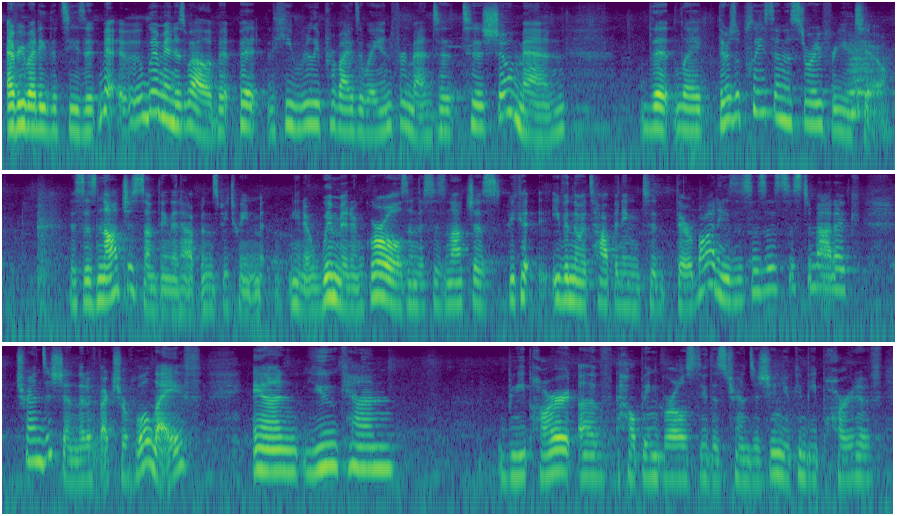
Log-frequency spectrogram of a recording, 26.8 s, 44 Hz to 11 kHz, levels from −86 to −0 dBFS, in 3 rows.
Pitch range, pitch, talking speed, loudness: 145-195 Hz, 165 Hz, 190 wpm, -24 LUFS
